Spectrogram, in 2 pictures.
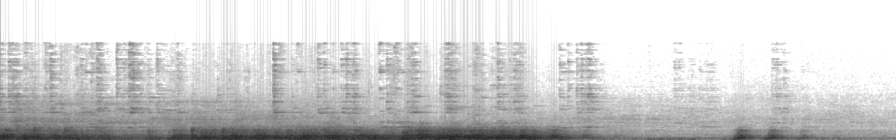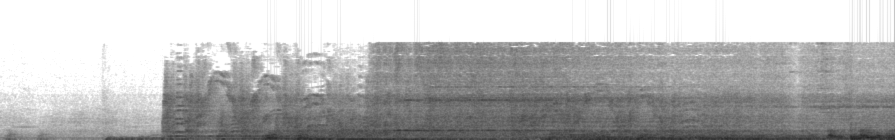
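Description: Electronic tones swell and warble through an amplifier.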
